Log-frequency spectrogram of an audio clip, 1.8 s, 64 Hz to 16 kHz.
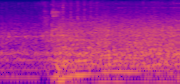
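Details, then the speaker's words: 2002 Kia Optima that stalled when put in gear, with code P0102 (MAF circuit low), after replacing vacuum lines: steady, even idle with a constant low hum, no hunting or stumbling; normal idle, MAF not replaced. "the hardest a one that a nice smooth idle change those vacuum lines"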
